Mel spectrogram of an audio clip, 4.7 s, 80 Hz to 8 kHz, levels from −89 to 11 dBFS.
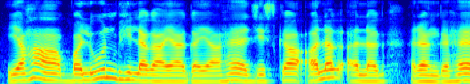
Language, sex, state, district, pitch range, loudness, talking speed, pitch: Hindi, male, Jharkhand, Ranchi, 160-180 Hz, -16 LUFS, 140 wpm, 170 Hz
